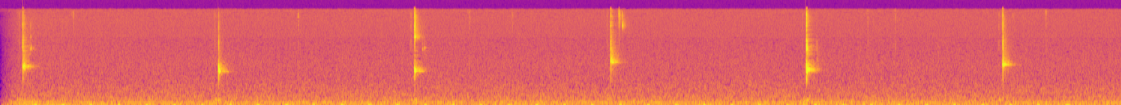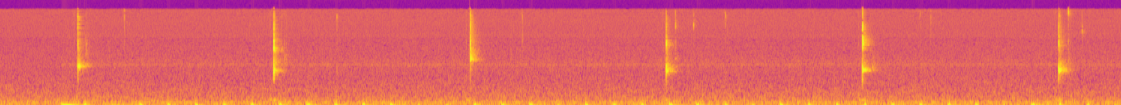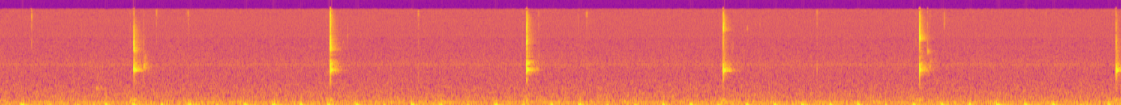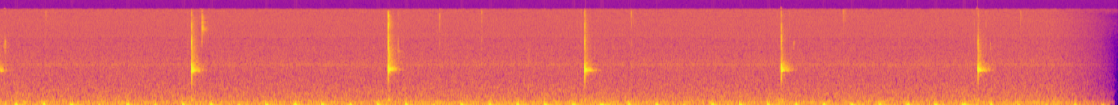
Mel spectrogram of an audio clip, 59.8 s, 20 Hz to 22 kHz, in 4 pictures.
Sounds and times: slow dripping in a sink 0:00.0 - 0:59.4

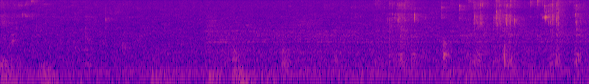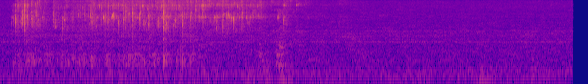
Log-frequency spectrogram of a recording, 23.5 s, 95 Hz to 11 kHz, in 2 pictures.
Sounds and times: water pipe on the wall of the gym made some bubbling noise 0:07.7 - 0:17.9

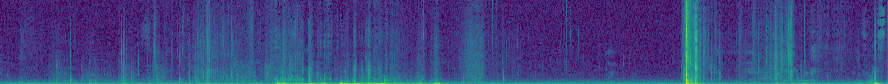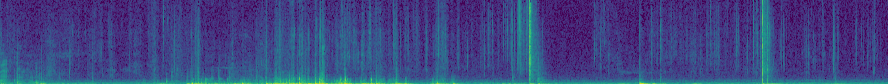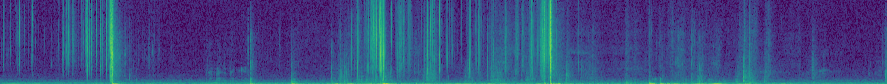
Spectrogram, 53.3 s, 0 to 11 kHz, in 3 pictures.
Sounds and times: snapping a bunch of twigs 0:13.6 - 0:14.5
snapping a bunch of twigs 0:15.1 - 0:16.6
snapping a bunch of twigs 0:27.4 - 0:28.5
snapping a bunch of twigs 0:31.6 - 0:38.2
snapping a bunch of twigs 0:42.4 - 0:47.2

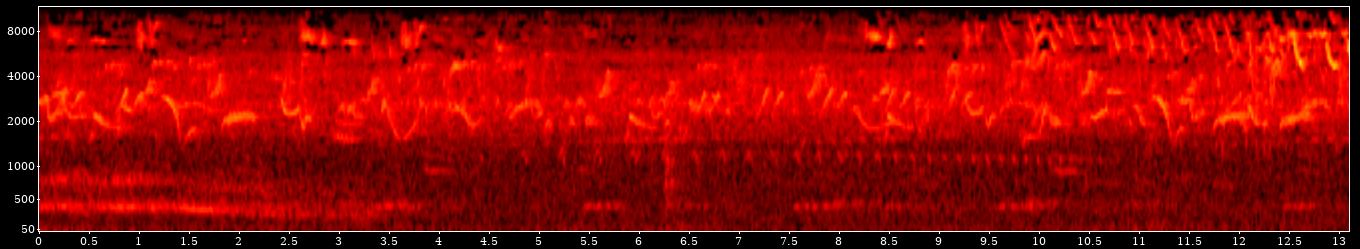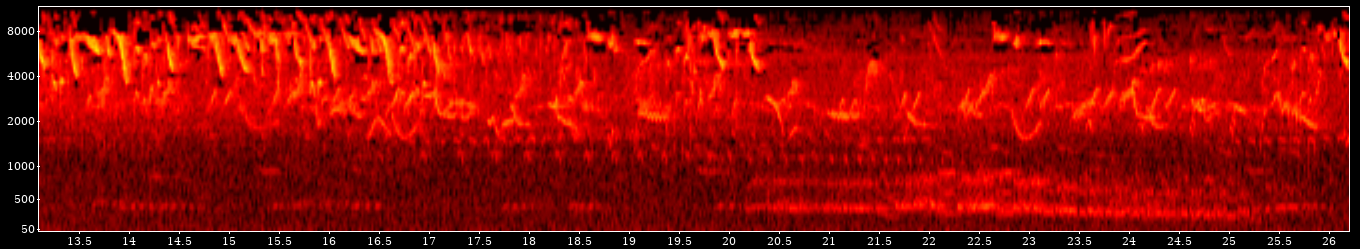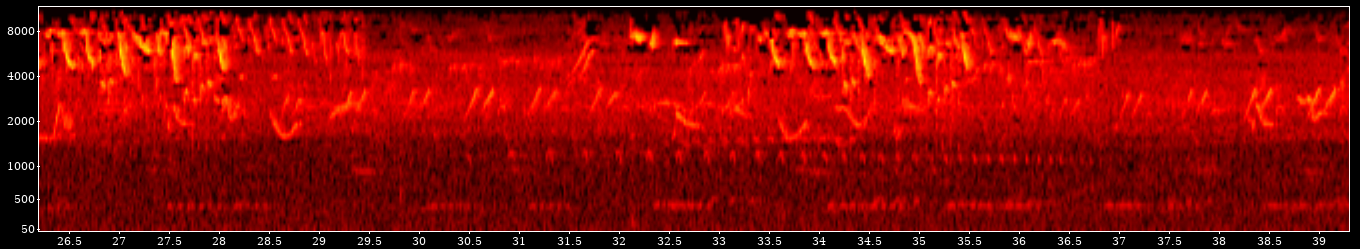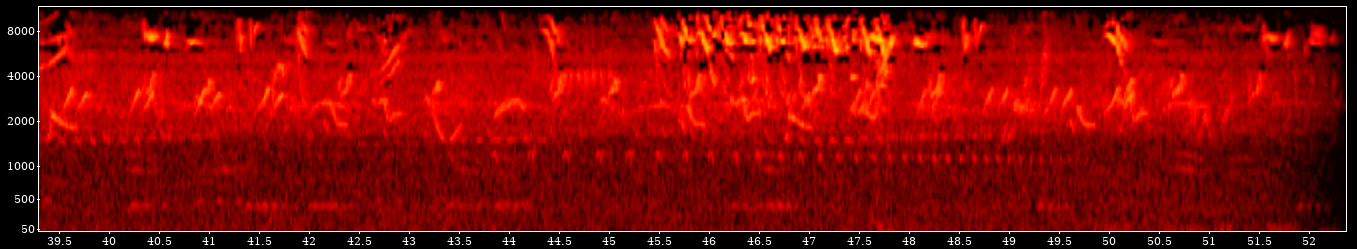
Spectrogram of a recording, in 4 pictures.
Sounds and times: Howler Monkeys 0:00.0 - 0:04.1
insects 0:00.0 - 0:52.0
Birds 0:00.0 - 0:52.3
Howler Monkeys 0:19.4 - 0:26.9

